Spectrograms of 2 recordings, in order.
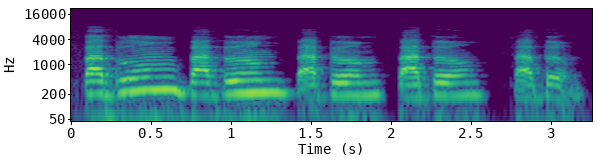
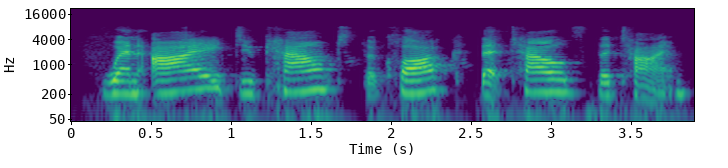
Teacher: the first syllable is unstressed and the second is stressed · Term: iambic pentameter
